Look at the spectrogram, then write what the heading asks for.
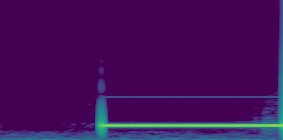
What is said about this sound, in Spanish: Vamos a hacer un llamado a Fernández a través de un método subóptimo, que es una comunicación del WhatsApp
